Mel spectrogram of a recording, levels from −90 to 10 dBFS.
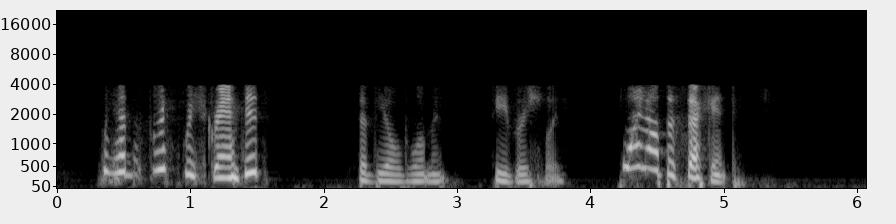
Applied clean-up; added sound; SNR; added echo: neural mask model DeepFilterNet 3.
